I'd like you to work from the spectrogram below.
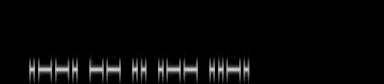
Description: Morse code, heard as a keyed tone, about 29 wpm, 700 Hz. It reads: PMIWF
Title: Code Groups - 5 Letter:Numbers - 28wpm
